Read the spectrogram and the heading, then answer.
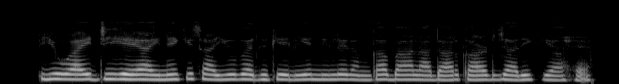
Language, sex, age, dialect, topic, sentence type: Hindi, female, 25-30, Hindustani Malvi Khadi Boli, banking, question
